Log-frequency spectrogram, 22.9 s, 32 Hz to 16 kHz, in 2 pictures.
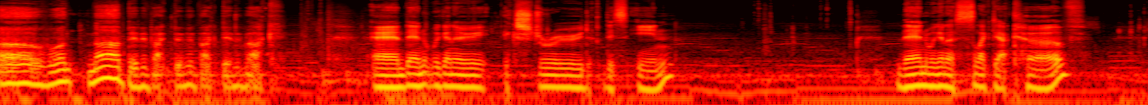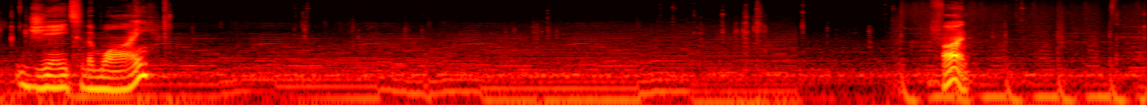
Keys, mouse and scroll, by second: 0.4 3, 0.6 click, 0.9 middle click, 1.5 shift+middle click, 1.9 shift+middle click, 2.8 middle click, 3.4 middle click, 5.4 e, 7.6 Tab, 8.1 middle click, 10.8 g, 16.1 g, 18.4 g, 20.6 middle click, 22.5 g.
